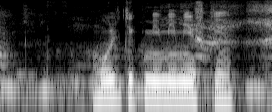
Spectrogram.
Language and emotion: Russian, neutral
